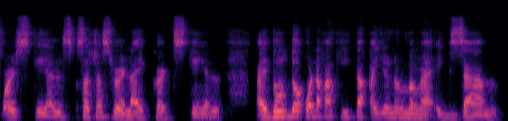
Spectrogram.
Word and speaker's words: Likert: the choices plus you refer to that as your light card scale others would pronounce it pronounce it as likert scale okay so that's your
